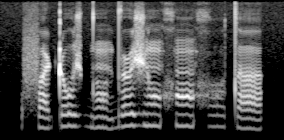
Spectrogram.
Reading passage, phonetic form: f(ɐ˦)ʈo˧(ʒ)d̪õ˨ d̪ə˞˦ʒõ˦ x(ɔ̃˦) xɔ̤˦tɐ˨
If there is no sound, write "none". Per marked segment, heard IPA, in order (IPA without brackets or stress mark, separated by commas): ɐ˨, ʒ, ɔ̃˧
